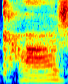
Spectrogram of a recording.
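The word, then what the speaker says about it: Kaj: How do you pronounce it? Like Cash? I don't know. There was a couple of times. K-A-J. Yeah, K-A-J. I think it's a Cash.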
